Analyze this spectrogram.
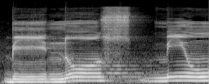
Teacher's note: maka bunyi tanwinnya ditempelkan ke huruf wau. Nah, terus didengungkan selama dua harakat. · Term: idgham bigunah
